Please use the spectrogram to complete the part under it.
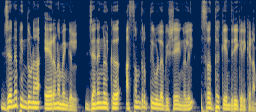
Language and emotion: Malayalam, neutral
